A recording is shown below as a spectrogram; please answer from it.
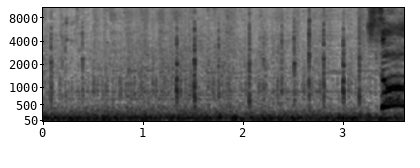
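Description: Massed cavalry horses gallop across a battlefield in Mount & Blade 2: Bannerlord, their hooves making a dense, continuous rumbling clatter, and a horse whinnies sharply near the end.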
